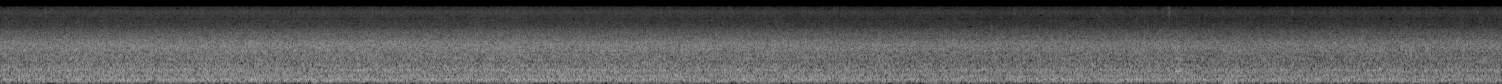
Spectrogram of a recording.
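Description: Steady hiss of falling rain, even and unchanging throughout.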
